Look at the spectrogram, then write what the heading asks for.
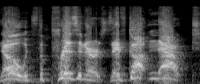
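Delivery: very high, creaky, rough goblin voice. Player speaking in character as a goblin, goblin voice. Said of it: "still trying to be a goblin".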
